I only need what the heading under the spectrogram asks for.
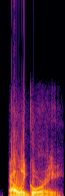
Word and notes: allegory: American English

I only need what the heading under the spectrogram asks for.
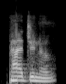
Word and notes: paginal: Indian

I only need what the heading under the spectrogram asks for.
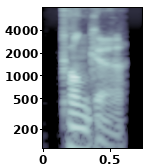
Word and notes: conker: British English

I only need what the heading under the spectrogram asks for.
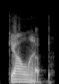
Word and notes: galop: American English

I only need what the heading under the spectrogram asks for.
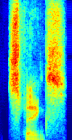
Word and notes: sphinx: American English

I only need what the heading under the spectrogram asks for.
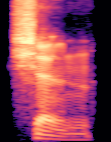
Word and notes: shown: British English

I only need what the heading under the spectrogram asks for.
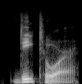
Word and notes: detour: American English

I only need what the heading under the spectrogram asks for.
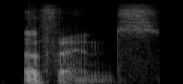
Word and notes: offence: British English

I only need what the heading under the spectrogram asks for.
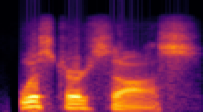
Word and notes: Worcester sauce: American English

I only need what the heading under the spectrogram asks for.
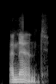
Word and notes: anent: American English

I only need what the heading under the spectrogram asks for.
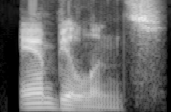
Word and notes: ambulance: American English

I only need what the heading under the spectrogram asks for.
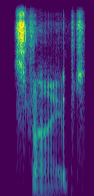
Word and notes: striped: British English

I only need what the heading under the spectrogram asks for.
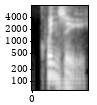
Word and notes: quinsy: American English

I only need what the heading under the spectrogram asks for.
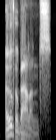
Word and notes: overbalance: British English

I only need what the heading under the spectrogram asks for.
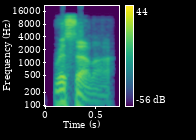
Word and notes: rosella: British English

